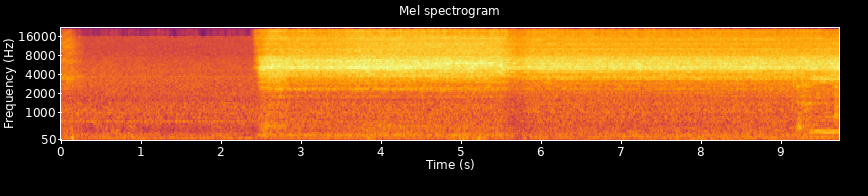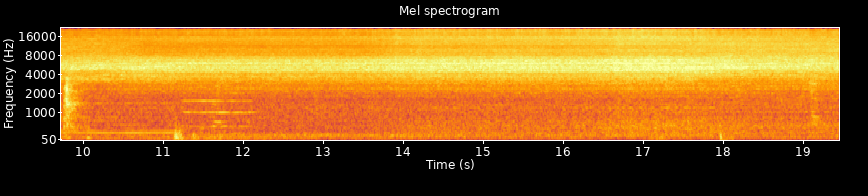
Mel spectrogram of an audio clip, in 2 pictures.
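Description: OCA lamination machine releasing its pressure: a steady broad hiss of escaping air that starts abruptly and runs on continuously, with a couple of brief tonal squeaks and knocks partway through.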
